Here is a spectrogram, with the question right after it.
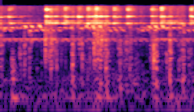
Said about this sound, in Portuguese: É uma charrete com feno.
